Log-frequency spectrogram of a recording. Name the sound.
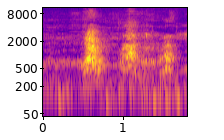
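dog barking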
